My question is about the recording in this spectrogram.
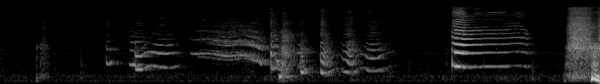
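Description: Dry-erase marker squeaking on a whiteboard while writing: a run of short high squeaks that slide and waver in pitch, then one longer steady squeak near the end. Laughter breaks in at the very end.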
